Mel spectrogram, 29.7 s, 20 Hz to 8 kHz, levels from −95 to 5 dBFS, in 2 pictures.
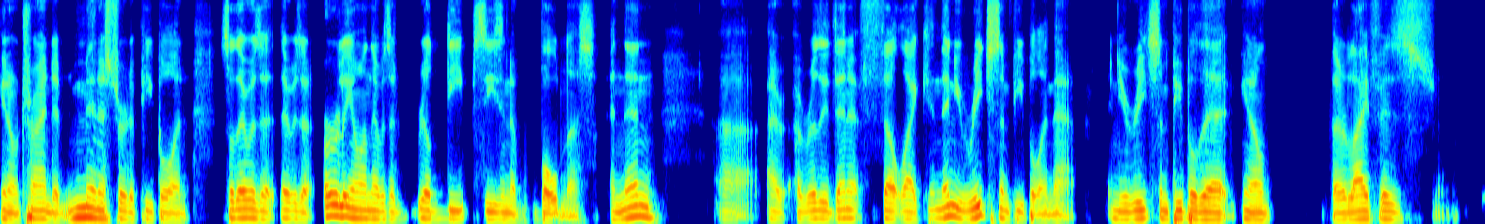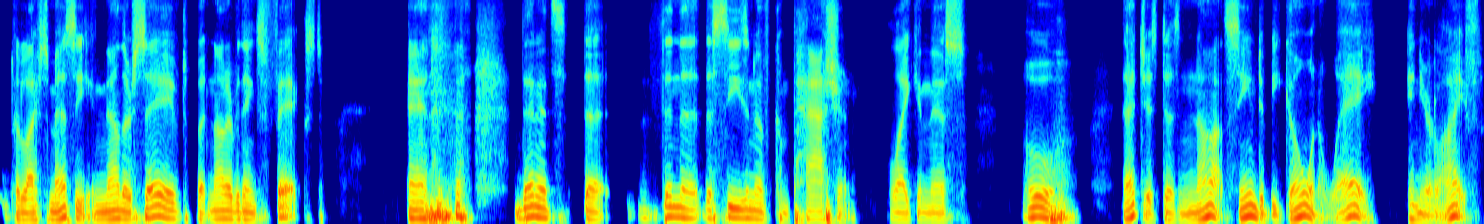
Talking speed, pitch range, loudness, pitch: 185 wpm, 100-120 Hz, -22 LUFS, 110 Hz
